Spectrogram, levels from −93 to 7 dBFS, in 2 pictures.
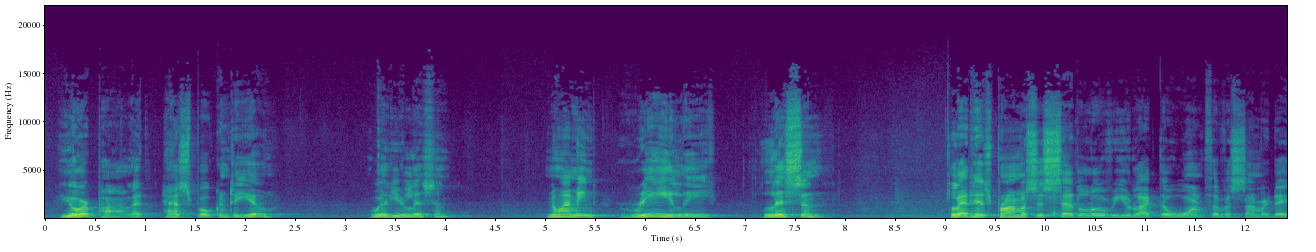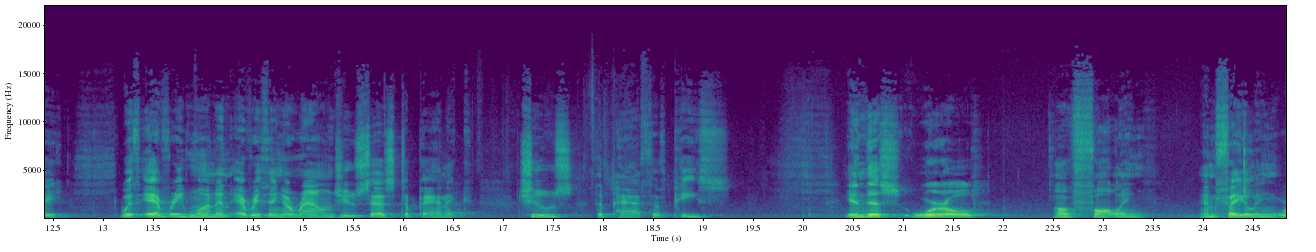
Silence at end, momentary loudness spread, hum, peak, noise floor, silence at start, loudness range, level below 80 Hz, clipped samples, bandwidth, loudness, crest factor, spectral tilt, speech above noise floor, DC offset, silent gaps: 0 s; 15 LU; none; -2 dBFS; -56 dBFS; 0.15 s; 8 LU; -56 dBFS; under 0.1%; 15 kHz; -20 LUFS; 20 dB; -4.5 dB/octave; 37 dB; under 0.1%; none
